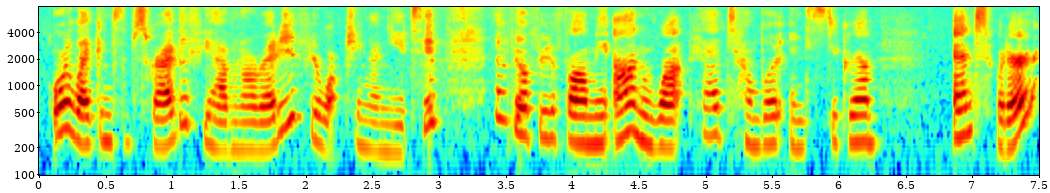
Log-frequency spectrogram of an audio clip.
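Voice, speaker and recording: A woman's voice: a little high, darkish tone. A woman host chatting casually and enthusiastically through an episode review, slightly congested from a cold.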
